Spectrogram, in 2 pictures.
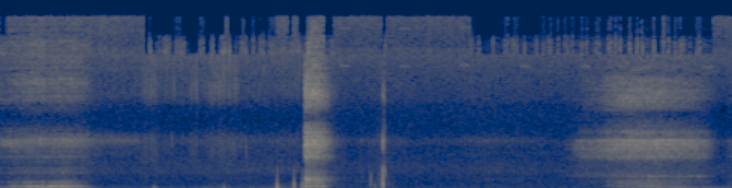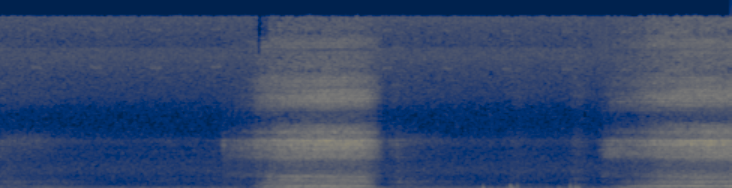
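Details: Loud, rough snores at irregular intervals, about three in twelve seconds, with a few soft clicks between them; ordinary snoring during sleep.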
